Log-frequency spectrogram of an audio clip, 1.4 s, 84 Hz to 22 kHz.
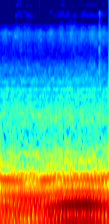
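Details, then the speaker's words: Infiniti Q60 Red Sport with red interior and not-bad mileage, runs and drives: deep, even low burble at steady idle through a louder exhaust, no knocks or ticks; sounds good, owner doesn't think it's tuned. Normal exhaust burble. "Sounds really good. Has a little burble to it, but I don't think it's tuned. Doesn't sound tuned or feel tuned."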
